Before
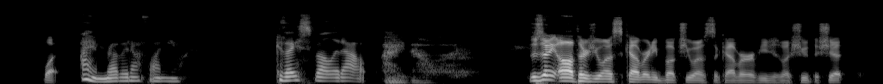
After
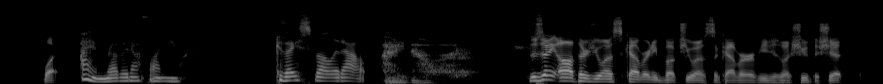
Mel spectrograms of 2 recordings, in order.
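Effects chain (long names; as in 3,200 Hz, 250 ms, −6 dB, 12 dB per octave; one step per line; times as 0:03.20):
downward compressor 2 to 1, threshold −44 dBFS, peak gain reduction 18 dB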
